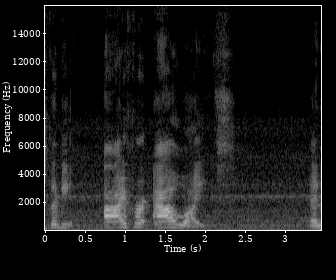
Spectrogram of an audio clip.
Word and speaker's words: Howlite: to be I for all lights and it sounds like owl light but it's spelled with a nine so stay tuned and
